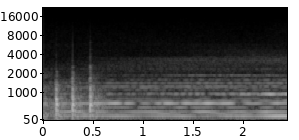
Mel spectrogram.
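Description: Four quick knocks on a door in the first half-second, over soft, sustained background score music.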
